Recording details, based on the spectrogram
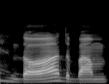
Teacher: পাশের মাড়ির দাঁতের গোড়া হতে মোটা আদায় হবে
